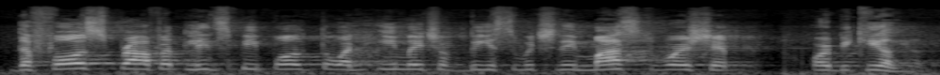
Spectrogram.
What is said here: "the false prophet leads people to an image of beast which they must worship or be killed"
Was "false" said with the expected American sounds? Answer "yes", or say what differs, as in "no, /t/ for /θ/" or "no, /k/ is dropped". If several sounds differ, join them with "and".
yes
